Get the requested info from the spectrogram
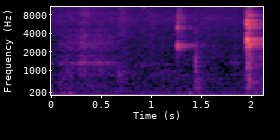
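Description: Quiet room tone: a steady low hum, with one brief faint high chirp about a second and a quarter in.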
